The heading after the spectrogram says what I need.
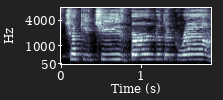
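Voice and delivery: high, loud, drawn-out mock wail; imitated crying child. Daughter tells the household, high mock-crying wail. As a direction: wail it like a devastated little kid. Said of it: "she runs off crying".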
